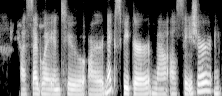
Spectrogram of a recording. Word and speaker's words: Alsager: It's Matt Alsager. The A is silent, and it's not the first time that was closer than many get.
